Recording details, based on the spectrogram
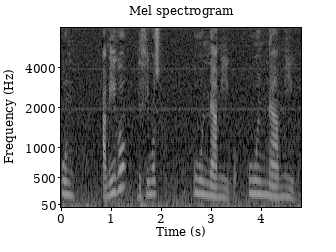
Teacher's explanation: en realidad la primera sílaba es u y la segunda sílaba es na, un amigo. Entonces tenemos 4 sílabas, pero fíjense cuántas son abiertas.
